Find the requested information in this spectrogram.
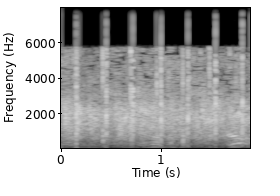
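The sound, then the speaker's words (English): A round of applause, with crisp, regularly spaced claps standing out over a thin, muffled bed of clapping, while a voice talks underneath. “And, you know, that deserves a round of applause for getting this deal done.”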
